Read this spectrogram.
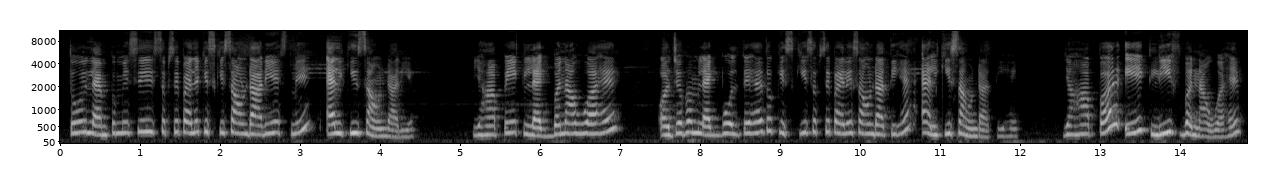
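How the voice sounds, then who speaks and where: A woman teacher explaining a worksheet to young children, reading English lines and then explaining them in Hindi, asking questions and answering them herself. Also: high voice.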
